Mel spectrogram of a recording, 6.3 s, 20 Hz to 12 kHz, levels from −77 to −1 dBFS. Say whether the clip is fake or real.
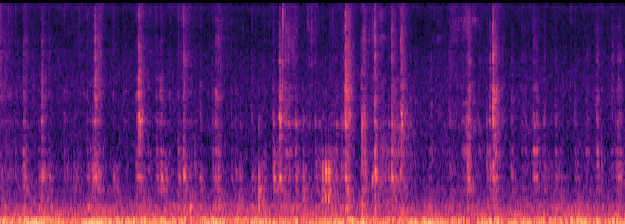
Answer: real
